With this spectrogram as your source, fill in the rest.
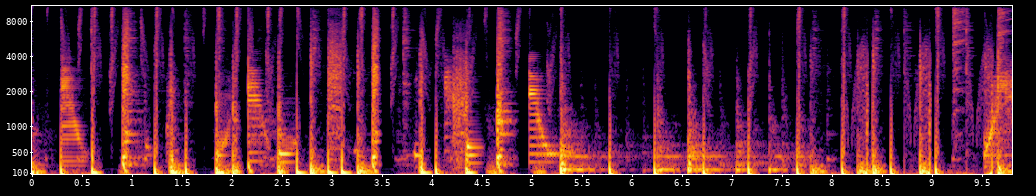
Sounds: music

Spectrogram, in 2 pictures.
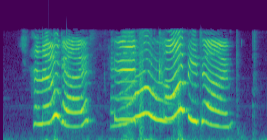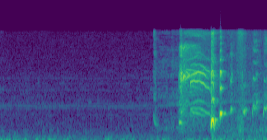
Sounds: inside a small room
speech

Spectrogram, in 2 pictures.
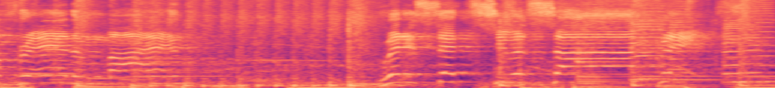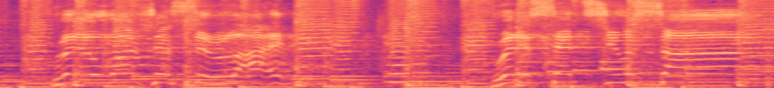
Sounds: music

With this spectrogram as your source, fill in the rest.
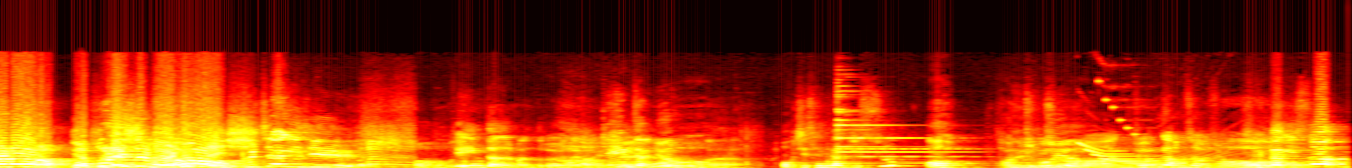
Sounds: speech

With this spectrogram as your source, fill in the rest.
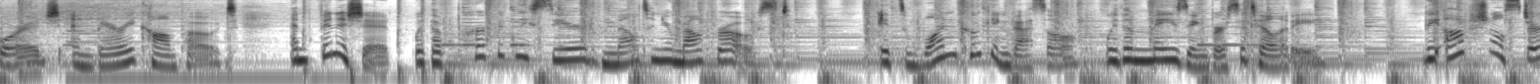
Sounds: music
speech

